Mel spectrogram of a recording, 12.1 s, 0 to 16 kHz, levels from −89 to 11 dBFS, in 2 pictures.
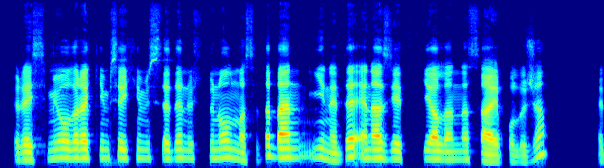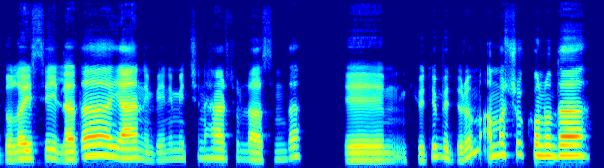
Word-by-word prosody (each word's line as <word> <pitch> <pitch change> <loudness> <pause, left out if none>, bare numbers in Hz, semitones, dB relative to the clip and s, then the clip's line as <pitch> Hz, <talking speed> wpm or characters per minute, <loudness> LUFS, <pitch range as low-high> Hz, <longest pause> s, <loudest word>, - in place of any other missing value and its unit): resmî 130 +3 -5
olarak 155 0 0
kimseyi 150 0 -5
kimseden 150 0 -8
üstün 140 +2 -14
olmasa 150 -6 -6
da 190 - -1
ben 160 +2 +4
yine 140 - -7
de 175 - +4
en 150 - -2
az 150 -2 +2
yetki 140 0 -5
alanına 130 -1 -1
sahip 110 -6 +1
olacağım. 95 -2 -9 0.5
E, - - -17
dolayısıyla 135 0 +1
da, 190 +1 +7
yani, 150 -7 +4
benim 130 +4 -14
için 140 +2 -16
her 150 0 -2
türlü 140 -3 -14
aslında, 130 +8 -6 0.4
emm, 120 0 -2
kötü 175 +10 -8
bir 155 -8 -5
durum. 115 - -5
Ama 200 +1 -1
şu 215 +2 -9
konuda, 190 -1 +7
145 Hz, 160 wpm, -24 LUFS, 130-160 Hz, 0.5 s, da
